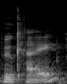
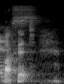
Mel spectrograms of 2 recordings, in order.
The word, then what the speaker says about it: Bouquet: So she, you know, Hyacinth Bouquet, as she likes to pronounce the surname, not Bucket.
